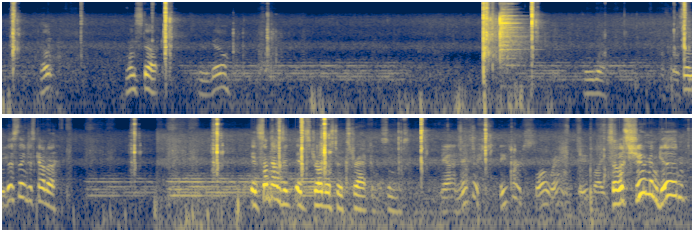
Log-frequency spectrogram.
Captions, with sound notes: Nope. One stuck. There we go. [gunshot] There we go. So this thing just kind of... Sometimes it struggles to extract them, it seems. Yeah, and these are slow round, dude. So it's shooting them good.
